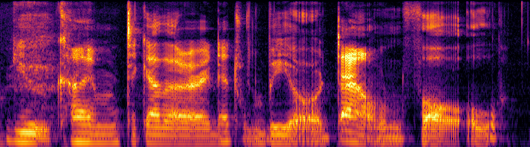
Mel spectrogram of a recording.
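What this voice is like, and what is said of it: Sinister movie villain voice. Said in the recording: “it was like the Wicked Witch of the West came in... my best Emperor impression”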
